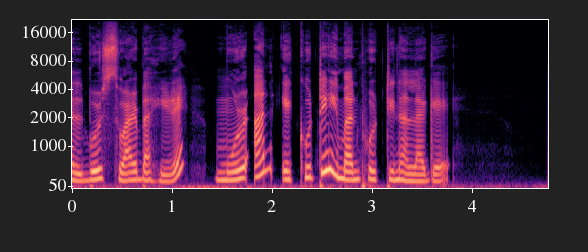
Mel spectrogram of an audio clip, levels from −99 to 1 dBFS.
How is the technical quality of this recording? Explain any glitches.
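No glitches can be heard, and the recording's technical quality holds steady throughout.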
